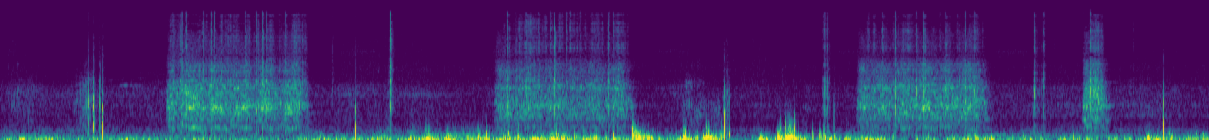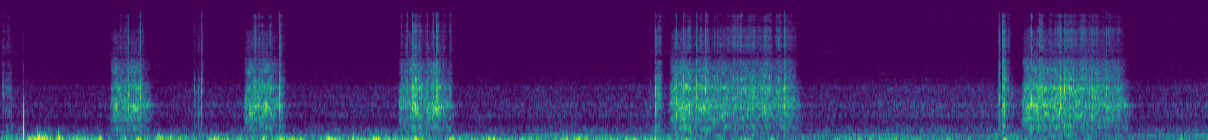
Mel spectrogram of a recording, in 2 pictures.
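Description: Electric arc welding on sheet steel: about ten short bursts of crackling arc, each one to two seconds, as the welder is struck and stopped in stitches. A steady low hum runs between the welds.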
